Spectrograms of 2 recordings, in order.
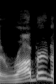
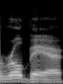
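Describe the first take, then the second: First: Said in the usual way. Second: Robert with a silent t, "ro-BEAR"; French pronunciation. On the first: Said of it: "run to the other booth and say". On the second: Retold or imitated. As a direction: make Robert French, stressed on the second syllable. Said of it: "we figured he was French".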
